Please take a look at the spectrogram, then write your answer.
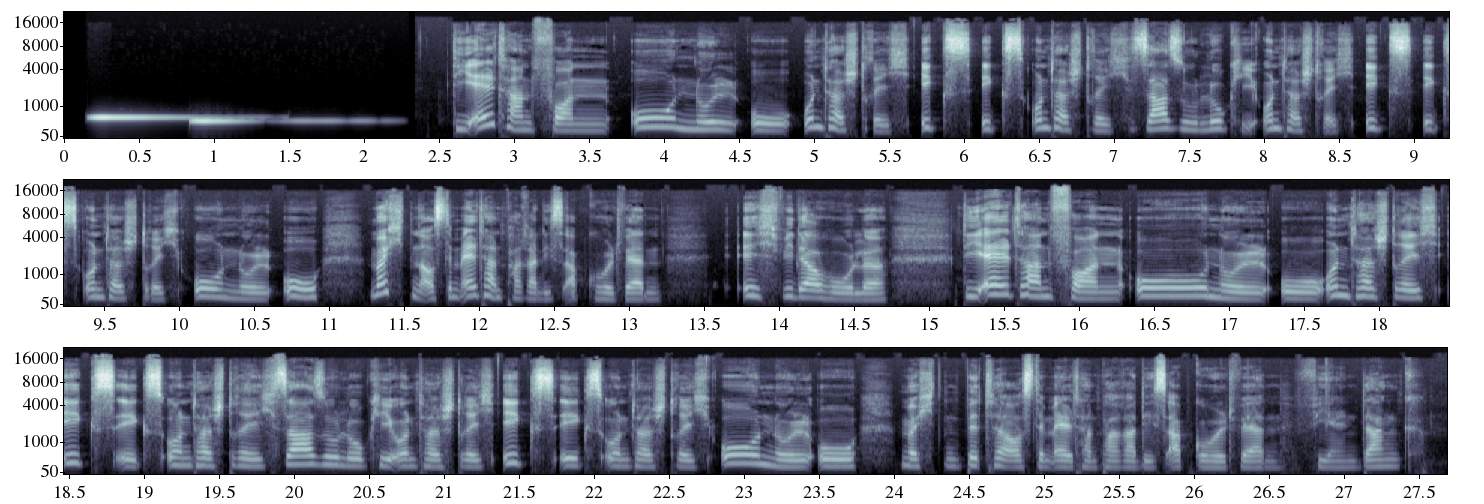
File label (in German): durchsage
